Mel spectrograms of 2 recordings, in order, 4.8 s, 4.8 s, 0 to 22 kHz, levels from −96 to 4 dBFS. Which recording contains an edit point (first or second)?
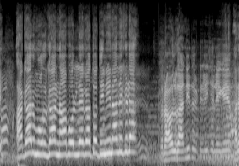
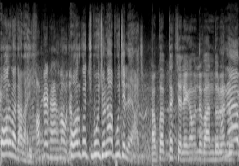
first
